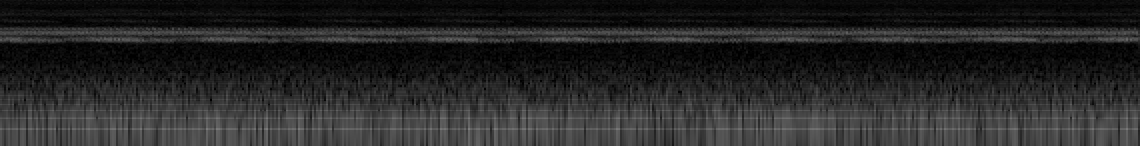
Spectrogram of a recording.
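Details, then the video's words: Snowy Tree Crickets and Four-spotted Tree Crickets in a summer night chorus, Chautauqua open space, Boulder, Colorado: unbroken, rhythmic high chirping in stacked bands over soft low background noise. "Nighttime crickets"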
